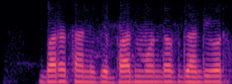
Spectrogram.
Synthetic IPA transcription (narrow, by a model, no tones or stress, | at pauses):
baːɾət̪aːnekebaːd̪moːnd̪apɡãːnd̪ʱiɔːɾ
